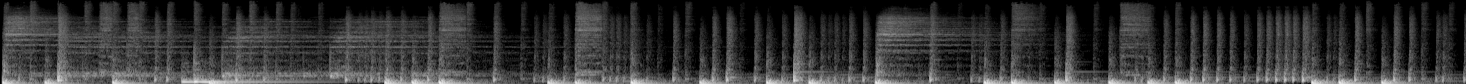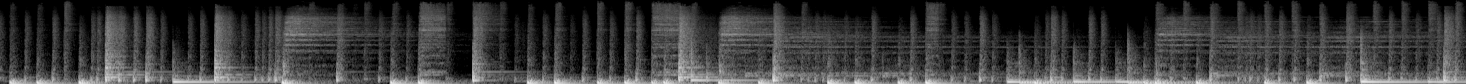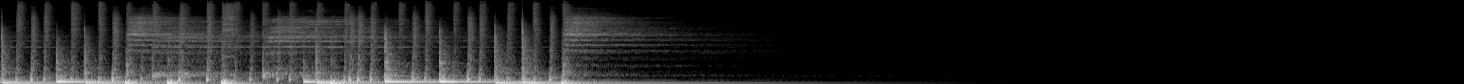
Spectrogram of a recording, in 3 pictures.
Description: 全てのドラムフレーズは同じもの（BFD3に内蔵されているもの）を使用しています。
• プリセット5：Mapleworks Mallet DVキット
独特のアタックの丸み、弱いベロシティーの時にも太鼓そのものが鳴っているような響き。グルーブが一歩後ろにずれたような金物のノリ。このアタック感を逃さないため、アンビエントマイクはトップマイク（ドラムの真上に立てているマイク）を生かすように仕上げています。 また、スネアの皮の響きを生かすため、ほんの少しスネアトップのマイクを上げています。
BFD3Preset_MapleworksMalletDV.mp3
